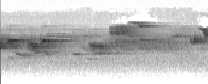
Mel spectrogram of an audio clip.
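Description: Birdsong: several birds chirping and whistling over one another, all high-pitched.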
